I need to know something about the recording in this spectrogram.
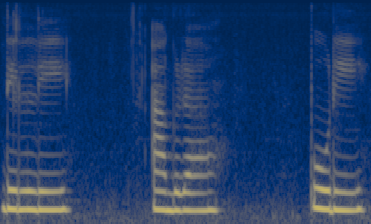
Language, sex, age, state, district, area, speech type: Bengali, female, 18-30, West Bengal, Birbhum, urban, spontaneous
